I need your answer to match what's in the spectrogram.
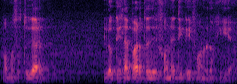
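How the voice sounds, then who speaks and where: A man's voice: medium pitch, flat delivery, quick pace, creaky, darkish tone, distant mic, a little hiss or hum. A young man with an Argentine accent teaching an informal university class, explaining patiently and often checking with students. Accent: Argentine Spanish. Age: young adult. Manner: explanatory, asks the class for agreement. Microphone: far room microphone. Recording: very echoey room recorded from afar.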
